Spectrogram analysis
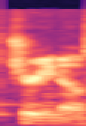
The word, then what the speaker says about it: Chirinos: so I don't know I thought was Chirinos since it's Spanish the eyes pronounced like our E oh that's a good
